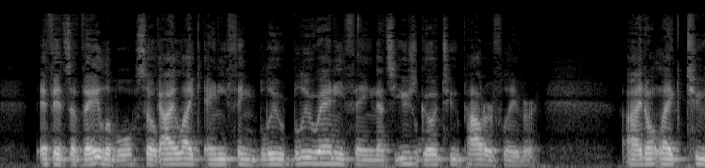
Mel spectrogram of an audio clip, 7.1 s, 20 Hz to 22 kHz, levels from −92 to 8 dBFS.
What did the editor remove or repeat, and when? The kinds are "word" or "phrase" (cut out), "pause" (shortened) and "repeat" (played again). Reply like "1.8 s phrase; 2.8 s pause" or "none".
1.6 s word; 2.8 s word; 4.2 s word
